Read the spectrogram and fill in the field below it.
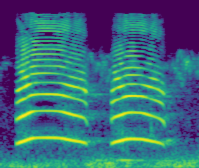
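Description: peacock call

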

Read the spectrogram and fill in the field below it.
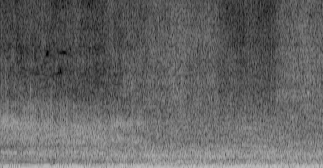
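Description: car engine starting

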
